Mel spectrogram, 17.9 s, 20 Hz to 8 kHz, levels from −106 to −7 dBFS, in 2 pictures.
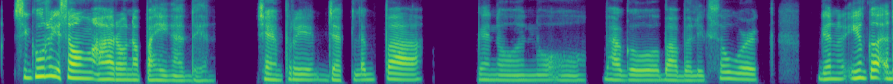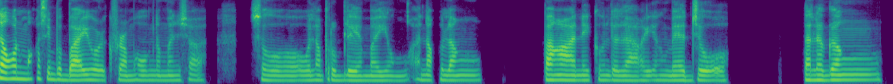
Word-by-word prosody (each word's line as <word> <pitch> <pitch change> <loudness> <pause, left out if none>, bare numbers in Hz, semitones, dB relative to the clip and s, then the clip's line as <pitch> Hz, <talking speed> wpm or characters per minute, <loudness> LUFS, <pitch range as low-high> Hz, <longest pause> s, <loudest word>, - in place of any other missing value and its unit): Siguro, 300 +4 +9
isang 245 -5 +8
araw 195 -1 +5
na 185 -1 -1
pahinga 170 -2 0
din. 160 -1 -8 0.4
Siyempre, 190 -2 +1
jetlag 185 +2 -2
pa, 195 -1 +3 0.6
gano'n, 175 -2 -6 0.2
oo, 170 0 -9 0.2
bago 175 -2 -2
babalik 165 -2 -4
sa 230 - -2
work, 205 -4 -1 0.6
gano'n. 215 -1 -1
Eh, 245 +2 +4
yung 250 - -3
ga 265 - +8
yung 240 -1 +2
anak 230 - +9
ko 225 - +2
naman 210 -1 -4
kasing 210 -2 -1
babae, 175 -1 +1
work 180 0 -5
from 175 0 -5
home 170 0 -7
naman 170 0 -8
siya. 120 - -7 0.4
So, 185 - +2 0.4
walang 170 +1 -5
problema 165 -2 -5
yung 160 0 -8
anak 175 -3 -5
ko 180 - -12
lang, 170 0 -3 0.8
panganay 175 -2 +2
kong 175 0 -9
lalaki 165 0 -4
ang 170 -1 -9
medyo 165 0 -2 0.8
talagang 185 +1 -2
180 Hz, 145 wpm, -27 LUFS, 170-195 Hz, 0.8 s, Siguro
